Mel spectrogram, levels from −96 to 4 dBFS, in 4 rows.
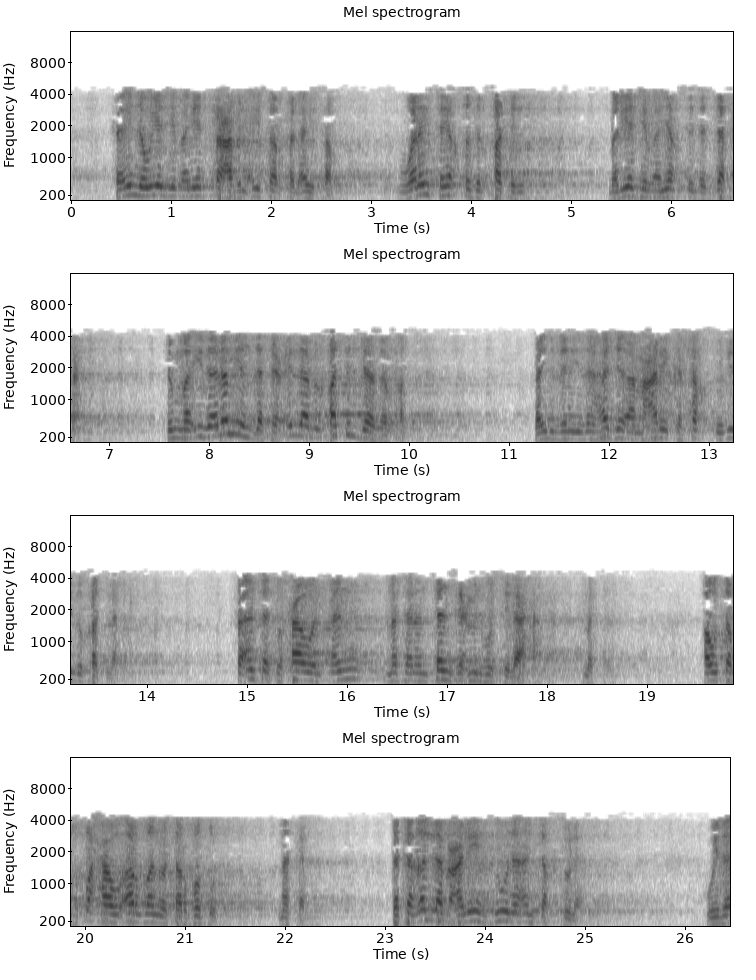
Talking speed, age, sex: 110 wpm, 40-59, male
